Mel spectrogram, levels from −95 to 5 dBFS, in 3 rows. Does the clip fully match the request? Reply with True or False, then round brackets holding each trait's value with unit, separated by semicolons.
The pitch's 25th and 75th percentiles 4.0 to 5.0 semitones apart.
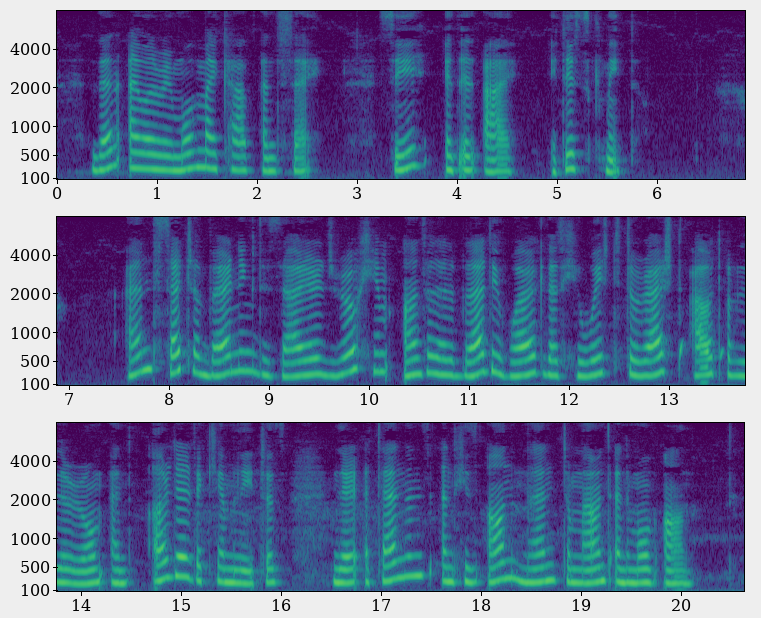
False (3.0 semitones)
